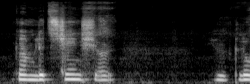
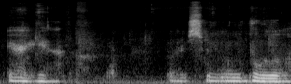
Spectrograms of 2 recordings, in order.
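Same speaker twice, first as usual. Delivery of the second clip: whispered word; 4 semitones lower, 8 dB quieter than usual. Real, not acted. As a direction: whisper so nobody hears. Quiet in hotel corridor.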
